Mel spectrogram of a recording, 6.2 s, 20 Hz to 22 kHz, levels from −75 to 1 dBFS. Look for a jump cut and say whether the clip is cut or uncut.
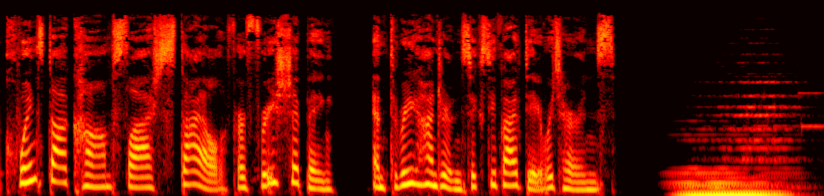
cut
